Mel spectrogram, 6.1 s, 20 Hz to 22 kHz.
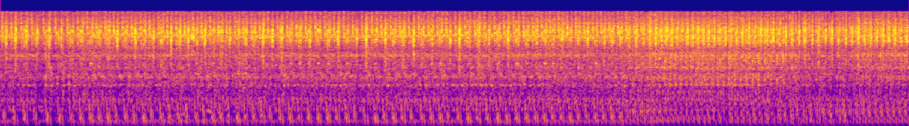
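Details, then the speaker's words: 1998 Briggs & Stratton 60 (6 hp) Intek Edge restarted after long storage, oil changed, hoses and leaks fixed, not warm: dense rapid knocking that persists when revved; sounds about to seize despite oil at level, cause unconfirmed. "Bizarre le bruit qu'il fait. On dirait qu'il va serrer. Pourtant, il y a de l'huile hein dedans au niveau."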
